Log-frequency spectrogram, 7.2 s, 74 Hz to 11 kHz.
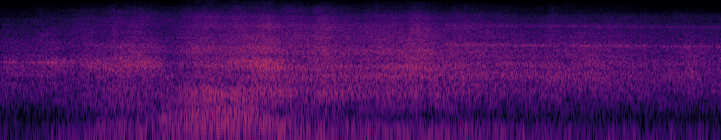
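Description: Jet engines of an Airbus A350-900 arriving overnight at Heathrow roar in a broad, fairly near wash that swells in the middle and then eases off slightly.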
